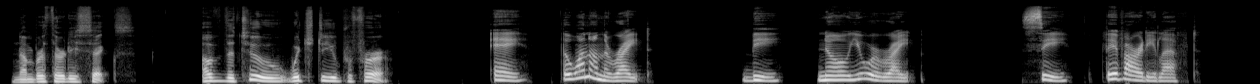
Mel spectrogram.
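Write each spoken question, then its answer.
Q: Of the two, which do you prefer?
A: A: The one on the right.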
